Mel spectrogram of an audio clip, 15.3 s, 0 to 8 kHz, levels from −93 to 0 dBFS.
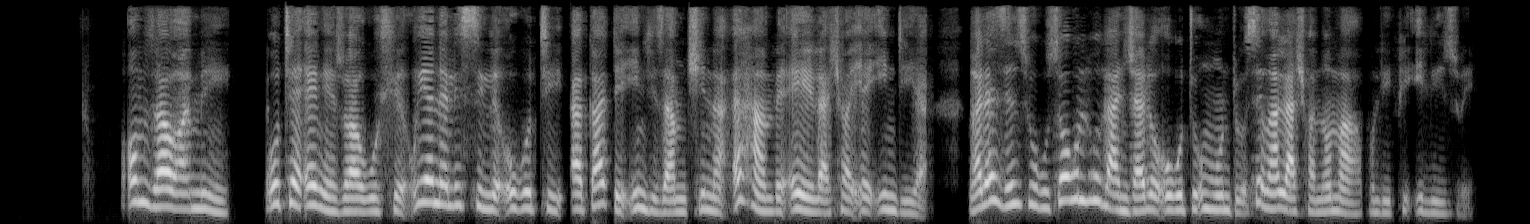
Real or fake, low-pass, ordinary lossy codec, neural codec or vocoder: fake; 7.2 kHz; AAC, 32 kbps; codec, 16 kHz, 0.8 kbps, ZipCodec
